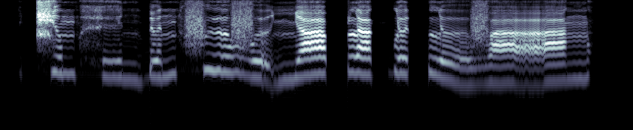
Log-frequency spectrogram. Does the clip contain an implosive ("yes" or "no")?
yes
